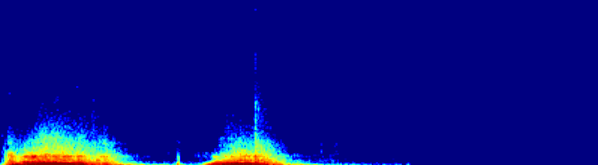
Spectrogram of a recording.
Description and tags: chair moving
sliding or moving of a chair.
chair, moving, OWI, sliding, squeaky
